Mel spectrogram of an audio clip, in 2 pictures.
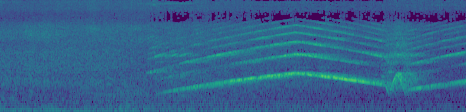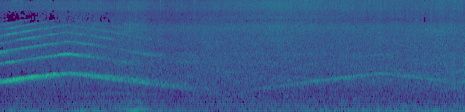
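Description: Emergency vehicle siren in a slow wail, its pitch rising and falling about once every five seconds. It is loudest around a third of the way in and fainter near the end, over low street traffic rumble.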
